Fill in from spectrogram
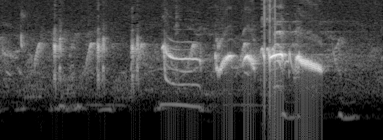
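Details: Yellow-eyed babbler song, a species of bamboo thickets and dense secondary scrub in Vietnam: soft scattered chirps give way to loud, ringing, slurred whistles that rise and fall, with a sharp click midway and faint low notes underneath.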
